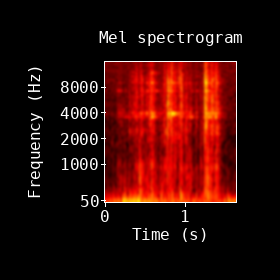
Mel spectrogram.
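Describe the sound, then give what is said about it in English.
Pens rattling and clinking together inside a mug, a quick cluster of bright, hard clacks and jingles with a faint metallic ring, no voices. “That was actually me just jostling some pens in a mug.”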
